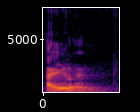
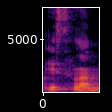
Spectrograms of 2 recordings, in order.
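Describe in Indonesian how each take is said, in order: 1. Bunyi s diam. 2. Bunyi s terdengar. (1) "Jadi pulau bahasa Inggrisnya island" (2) "Bukan island ya. Island itu tulisannya"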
